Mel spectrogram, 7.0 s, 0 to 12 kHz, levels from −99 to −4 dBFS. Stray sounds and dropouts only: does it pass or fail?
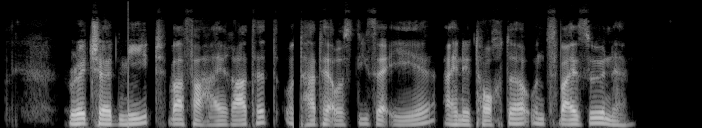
fail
